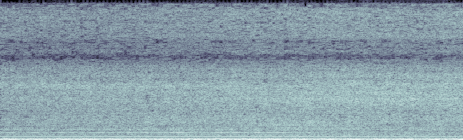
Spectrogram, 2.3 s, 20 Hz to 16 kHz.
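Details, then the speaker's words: Brock VK Commodore, FF-built V8 with five-speed, first start-up; deep even burble just under 900 rpm, steady beat, no misses or ticks, deep exhaust note. Smooth, healthy, well-balanced idle. "So, yeah, you can hear that's just purring away all day at that."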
